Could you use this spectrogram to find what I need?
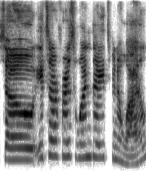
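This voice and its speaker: In a Spanish accent, a woman speaks at a moderate pace with a high-pitched, bright, sharp voice. She raises and projects her voice. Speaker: discussion group facilitator. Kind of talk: casual group discussion. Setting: video call.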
